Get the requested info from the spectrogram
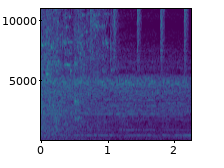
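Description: Loud heavy-metal style music: a held distorted electric-guitar sound with bright cymbal strokes repeating about three times a second.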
